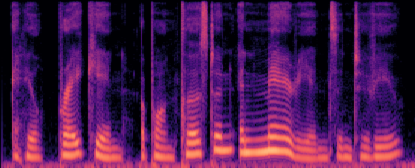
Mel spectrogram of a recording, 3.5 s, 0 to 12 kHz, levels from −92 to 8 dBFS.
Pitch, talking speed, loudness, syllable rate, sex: 180 Hz, 155 wpm, -18 LUFS, 4.8 syllables/s, female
